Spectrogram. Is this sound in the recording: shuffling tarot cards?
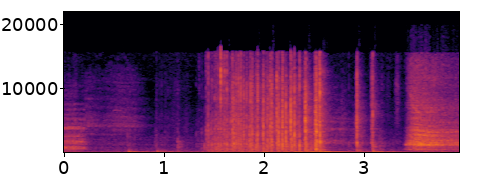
yes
